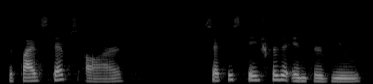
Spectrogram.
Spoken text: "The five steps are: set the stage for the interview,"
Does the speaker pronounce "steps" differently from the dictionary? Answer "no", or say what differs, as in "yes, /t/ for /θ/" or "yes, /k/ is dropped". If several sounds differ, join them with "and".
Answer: no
